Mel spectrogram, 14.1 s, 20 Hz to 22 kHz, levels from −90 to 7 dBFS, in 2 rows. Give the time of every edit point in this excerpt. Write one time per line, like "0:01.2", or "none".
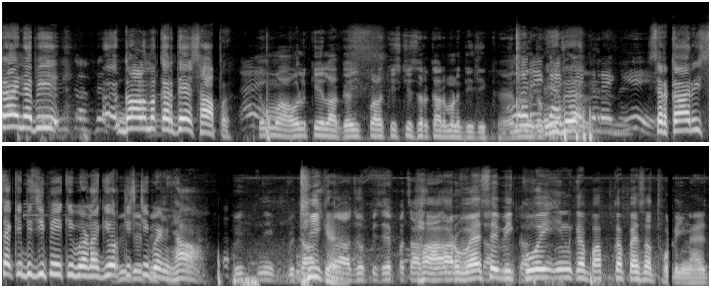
0:09.3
